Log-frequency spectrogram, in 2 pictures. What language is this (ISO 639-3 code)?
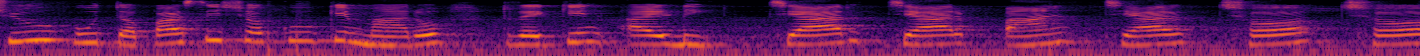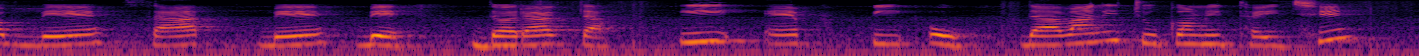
guj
